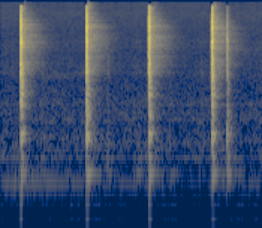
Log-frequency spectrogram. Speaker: That's all you want to hear. That that latching system hitting the striker.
